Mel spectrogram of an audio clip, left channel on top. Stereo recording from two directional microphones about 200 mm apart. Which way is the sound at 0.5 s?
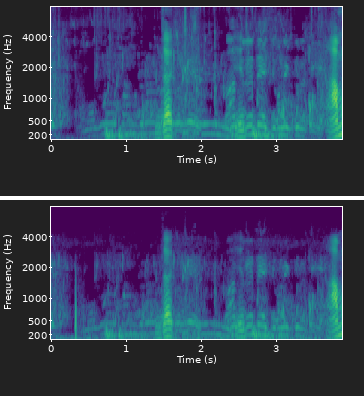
50° left (ahead or behind).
